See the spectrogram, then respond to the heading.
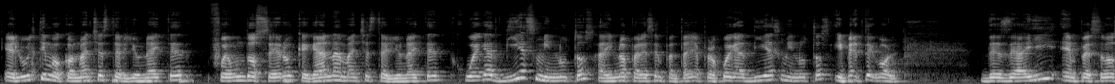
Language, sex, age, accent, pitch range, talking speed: Spanish, male, 40-59, Mexican, 145-180 Hz, 160 wpm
